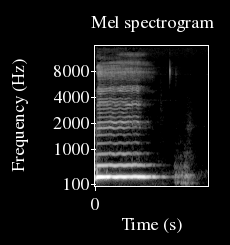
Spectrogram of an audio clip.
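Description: An unaccompanied female voice holding a long sung note at a steady pitch, fading out about a second and a half in.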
